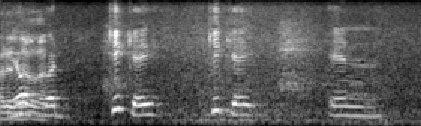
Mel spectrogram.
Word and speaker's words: Kiki: everybody yeah anybody who's in R it's either Kiki or Kik okay I didn't know that but Kik Kik in it's spelled k i ke yeah Kiki k i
